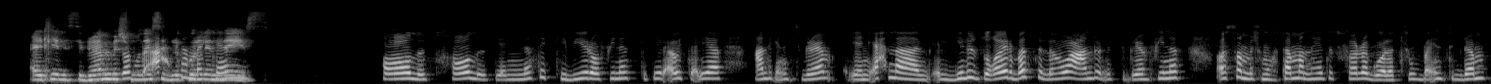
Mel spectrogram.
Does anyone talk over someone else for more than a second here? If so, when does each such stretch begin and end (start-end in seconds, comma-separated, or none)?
1.0-2.5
